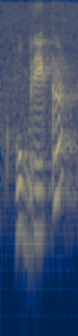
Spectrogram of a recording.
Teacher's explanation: Tem muita gente que fala gratuito, mas é errado, tá? Então, a palavra rubrica, a sílaba tônica é no bri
